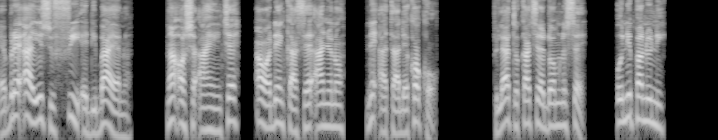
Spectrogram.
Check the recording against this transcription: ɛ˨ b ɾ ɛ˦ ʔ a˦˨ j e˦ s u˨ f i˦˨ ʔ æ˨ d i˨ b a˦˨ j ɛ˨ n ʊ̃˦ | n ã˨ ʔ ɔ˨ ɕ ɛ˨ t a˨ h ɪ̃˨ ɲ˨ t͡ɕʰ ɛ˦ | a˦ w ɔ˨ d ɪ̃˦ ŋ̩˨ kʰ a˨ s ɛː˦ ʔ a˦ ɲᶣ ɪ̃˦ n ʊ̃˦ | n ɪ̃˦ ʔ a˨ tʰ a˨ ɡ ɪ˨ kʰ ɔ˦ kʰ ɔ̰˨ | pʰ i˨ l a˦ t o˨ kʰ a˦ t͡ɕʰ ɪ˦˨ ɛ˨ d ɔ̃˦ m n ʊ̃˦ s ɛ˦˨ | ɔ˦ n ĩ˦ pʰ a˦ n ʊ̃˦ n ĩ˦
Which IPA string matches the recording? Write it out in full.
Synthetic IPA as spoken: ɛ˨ b ɾ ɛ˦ ʔ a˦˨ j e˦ s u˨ f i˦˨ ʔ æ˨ d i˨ b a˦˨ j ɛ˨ n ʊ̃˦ | n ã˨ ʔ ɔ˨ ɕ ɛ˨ ʔ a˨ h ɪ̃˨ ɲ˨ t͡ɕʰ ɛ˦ | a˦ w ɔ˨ d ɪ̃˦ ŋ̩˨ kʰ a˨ s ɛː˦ ʔ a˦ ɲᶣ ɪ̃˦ n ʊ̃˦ | n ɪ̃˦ ʔ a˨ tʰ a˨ d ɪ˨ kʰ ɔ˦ kʰ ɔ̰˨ | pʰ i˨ l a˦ t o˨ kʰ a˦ t͡ɕʰ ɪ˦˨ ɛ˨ d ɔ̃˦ m n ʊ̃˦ s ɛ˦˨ | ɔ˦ n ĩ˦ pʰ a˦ n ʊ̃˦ n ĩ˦

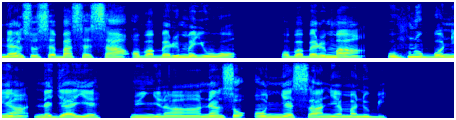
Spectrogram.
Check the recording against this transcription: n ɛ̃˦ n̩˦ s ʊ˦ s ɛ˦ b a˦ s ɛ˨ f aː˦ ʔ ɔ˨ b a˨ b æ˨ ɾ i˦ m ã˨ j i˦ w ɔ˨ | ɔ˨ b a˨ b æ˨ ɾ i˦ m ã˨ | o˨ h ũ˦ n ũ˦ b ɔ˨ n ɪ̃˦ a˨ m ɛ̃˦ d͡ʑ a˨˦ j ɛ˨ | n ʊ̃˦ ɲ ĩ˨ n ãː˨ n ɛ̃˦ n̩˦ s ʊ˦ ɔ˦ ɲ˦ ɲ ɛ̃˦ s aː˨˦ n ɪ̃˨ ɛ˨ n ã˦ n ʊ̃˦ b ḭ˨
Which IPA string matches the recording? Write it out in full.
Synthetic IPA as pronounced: n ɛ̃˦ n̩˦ s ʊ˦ s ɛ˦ b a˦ s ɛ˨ s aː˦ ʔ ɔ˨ b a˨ b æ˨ ɾ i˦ m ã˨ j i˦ w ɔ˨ | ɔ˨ b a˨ b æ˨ ɾ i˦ m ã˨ | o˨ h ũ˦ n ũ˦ b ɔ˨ n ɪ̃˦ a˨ n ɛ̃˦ d͡ʑ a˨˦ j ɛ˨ | n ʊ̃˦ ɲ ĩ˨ n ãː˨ n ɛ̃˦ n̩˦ s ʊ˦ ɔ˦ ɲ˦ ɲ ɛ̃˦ s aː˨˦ n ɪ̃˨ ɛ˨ m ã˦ n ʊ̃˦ b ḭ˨

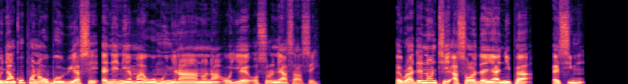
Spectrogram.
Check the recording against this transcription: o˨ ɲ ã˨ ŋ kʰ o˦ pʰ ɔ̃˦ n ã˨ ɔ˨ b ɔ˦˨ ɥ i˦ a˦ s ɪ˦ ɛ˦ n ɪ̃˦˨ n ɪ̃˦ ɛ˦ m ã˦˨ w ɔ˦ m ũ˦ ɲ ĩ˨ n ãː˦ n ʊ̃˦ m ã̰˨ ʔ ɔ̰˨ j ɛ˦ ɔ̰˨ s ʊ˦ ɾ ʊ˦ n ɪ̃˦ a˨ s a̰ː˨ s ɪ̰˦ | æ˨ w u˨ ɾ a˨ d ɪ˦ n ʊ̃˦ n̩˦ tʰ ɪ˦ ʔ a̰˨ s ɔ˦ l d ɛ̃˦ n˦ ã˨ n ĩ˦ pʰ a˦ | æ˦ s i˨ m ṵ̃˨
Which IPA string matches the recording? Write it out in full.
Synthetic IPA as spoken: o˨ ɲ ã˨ ŋ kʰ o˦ pʰ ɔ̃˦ n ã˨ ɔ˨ b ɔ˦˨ ɥ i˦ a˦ s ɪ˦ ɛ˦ n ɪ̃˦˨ n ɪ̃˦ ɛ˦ m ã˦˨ w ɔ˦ m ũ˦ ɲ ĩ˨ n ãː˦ n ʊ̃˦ n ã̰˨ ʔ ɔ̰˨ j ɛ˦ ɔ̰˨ s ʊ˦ ɾ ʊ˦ n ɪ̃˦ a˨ s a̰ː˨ s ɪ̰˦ | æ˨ w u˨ ɾ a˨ d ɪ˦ n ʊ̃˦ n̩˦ tʰ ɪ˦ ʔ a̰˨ s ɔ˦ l d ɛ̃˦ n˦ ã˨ n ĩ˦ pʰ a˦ | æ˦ s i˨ m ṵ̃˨

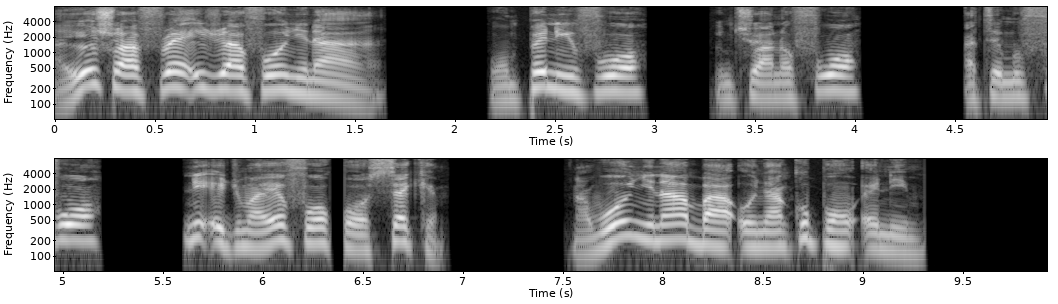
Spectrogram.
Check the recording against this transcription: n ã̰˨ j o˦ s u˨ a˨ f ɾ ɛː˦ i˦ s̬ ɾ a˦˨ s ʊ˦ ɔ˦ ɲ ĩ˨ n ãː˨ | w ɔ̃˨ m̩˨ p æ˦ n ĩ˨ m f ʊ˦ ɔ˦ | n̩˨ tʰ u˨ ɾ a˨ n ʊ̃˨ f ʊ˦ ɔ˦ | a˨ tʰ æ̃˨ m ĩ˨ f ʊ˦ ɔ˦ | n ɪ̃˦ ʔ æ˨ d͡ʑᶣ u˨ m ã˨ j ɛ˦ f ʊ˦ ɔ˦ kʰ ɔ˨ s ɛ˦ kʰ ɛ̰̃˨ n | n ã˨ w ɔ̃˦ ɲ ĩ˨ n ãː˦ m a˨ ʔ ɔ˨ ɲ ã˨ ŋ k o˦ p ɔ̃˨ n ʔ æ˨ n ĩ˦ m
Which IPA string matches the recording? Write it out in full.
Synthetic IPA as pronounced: n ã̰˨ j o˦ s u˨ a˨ f ɾ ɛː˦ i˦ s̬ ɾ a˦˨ f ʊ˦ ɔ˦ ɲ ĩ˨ n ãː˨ | w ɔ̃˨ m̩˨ p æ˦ n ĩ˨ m f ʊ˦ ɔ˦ | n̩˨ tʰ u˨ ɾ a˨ n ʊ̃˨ f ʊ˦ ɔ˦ | a˨ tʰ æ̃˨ m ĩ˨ f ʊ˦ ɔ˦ | n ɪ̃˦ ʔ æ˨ d͡ʑᶣ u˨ m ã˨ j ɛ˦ f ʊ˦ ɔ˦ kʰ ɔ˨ s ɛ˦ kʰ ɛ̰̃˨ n | n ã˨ w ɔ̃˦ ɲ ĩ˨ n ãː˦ b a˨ ʔ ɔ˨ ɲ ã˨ ŋ k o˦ p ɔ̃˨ n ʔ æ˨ n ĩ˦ m

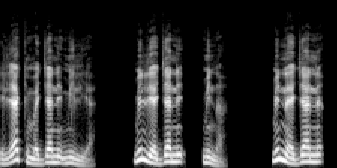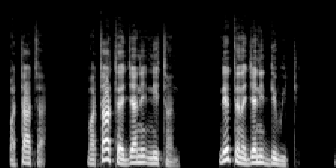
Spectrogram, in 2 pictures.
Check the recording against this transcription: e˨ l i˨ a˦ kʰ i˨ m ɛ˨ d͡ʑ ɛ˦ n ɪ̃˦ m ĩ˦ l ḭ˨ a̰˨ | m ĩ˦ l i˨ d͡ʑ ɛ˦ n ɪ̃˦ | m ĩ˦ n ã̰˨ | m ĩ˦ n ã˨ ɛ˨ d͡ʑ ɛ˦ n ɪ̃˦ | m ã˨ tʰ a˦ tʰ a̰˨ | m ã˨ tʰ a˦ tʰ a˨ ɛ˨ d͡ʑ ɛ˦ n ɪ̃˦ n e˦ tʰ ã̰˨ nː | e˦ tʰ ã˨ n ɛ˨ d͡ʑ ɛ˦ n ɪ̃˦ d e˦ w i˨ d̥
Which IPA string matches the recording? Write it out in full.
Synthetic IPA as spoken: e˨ l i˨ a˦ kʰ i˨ m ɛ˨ d͡ʑ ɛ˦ n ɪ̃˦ m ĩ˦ l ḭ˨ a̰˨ | m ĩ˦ l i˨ d͡ʑ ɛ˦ n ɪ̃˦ | m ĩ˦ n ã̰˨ | m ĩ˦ n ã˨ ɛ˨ d͡ʑ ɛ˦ n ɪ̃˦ | m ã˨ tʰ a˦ tʰ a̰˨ | m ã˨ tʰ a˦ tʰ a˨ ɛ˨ d͡ʑ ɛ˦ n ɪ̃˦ n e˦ tʰ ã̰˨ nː | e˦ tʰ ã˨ n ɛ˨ d͡ʑ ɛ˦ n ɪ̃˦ d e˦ w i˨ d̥

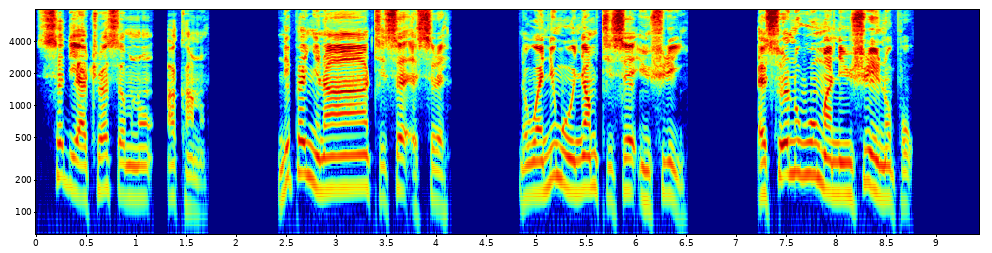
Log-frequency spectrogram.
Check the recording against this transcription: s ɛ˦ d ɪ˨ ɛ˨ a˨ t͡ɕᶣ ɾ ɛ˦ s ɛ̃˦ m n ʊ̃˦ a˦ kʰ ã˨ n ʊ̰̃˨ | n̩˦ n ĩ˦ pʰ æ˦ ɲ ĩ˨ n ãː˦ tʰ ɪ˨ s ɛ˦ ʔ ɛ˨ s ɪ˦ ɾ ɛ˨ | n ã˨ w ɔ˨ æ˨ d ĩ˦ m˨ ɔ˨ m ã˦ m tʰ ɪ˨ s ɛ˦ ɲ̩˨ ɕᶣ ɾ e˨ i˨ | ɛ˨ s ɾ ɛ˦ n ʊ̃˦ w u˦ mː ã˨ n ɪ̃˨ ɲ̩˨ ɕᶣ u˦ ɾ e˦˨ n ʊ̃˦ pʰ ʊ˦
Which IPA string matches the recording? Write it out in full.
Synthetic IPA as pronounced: s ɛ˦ d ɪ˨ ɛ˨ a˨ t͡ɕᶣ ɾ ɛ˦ s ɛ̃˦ m n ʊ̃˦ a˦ kʰ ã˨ n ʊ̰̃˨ | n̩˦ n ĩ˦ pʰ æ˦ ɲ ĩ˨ n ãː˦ tʰ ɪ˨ s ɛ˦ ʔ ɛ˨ s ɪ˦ ɾ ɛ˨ | n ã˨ w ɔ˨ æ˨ n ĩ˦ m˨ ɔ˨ ɲ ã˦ m tʰ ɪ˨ s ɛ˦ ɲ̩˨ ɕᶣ ɾ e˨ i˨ | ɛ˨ s ɾ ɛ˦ n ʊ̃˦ w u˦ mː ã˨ n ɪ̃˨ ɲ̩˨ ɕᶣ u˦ ɾ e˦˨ n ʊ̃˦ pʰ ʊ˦

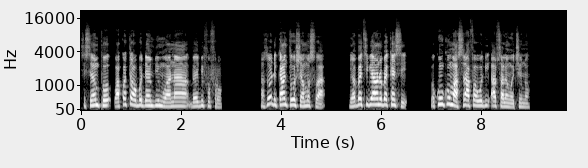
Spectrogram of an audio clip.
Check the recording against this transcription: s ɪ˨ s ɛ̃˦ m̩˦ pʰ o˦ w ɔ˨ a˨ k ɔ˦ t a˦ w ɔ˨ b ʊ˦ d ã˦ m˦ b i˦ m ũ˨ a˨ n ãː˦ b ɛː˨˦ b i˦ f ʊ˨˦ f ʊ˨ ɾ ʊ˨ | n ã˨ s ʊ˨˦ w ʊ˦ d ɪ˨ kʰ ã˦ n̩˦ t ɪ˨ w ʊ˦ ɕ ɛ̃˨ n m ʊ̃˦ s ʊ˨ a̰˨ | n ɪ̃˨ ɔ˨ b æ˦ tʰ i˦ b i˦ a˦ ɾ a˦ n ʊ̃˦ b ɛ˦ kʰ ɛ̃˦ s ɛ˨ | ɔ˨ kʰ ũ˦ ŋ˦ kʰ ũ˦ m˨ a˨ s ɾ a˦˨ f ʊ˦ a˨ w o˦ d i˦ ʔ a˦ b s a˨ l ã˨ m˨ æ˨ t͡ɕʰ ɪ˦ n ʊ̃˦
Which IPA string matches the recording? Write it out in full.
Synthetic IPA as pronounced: s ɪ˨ s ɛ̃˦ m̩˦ pʰ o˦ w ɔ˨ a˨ k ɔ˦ t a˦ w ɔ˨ b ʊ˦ d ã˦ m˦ b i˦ m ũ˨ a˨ n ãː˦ b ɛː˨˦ b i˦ f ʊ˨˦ f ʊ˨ ɾ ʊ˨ | n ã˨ s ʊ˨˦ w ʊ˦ d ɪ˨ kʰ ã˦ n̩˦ t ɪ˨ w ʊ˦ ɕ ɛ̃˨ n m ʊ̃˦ s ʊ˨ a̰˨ | n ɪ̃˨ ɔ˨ b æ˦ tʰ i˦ b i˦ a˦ ɾ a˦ n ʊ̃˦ b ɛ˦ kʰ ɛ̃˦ s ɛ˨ | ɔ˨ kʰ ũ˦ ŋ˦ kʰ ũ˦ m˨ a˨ s ɾ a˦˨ f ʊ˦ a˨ w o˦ d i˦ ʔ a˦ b s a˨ l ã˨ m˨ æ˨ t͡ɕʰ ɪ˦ n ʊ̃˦

